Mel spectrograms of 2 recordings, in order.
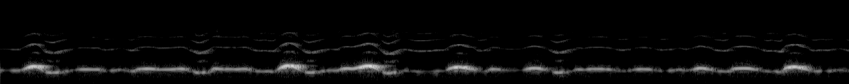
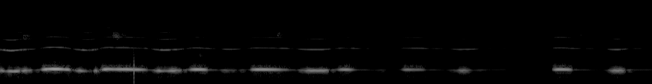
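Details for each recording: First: Metal detector on upgraded GPX-5000-type boards in mono mode, no noise-control or frequency changes: wavering mid-pitched threshold tone swelling and dipping randomly, target lost in the noise; the coils are not properly balanced. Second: Pulse-induction metal detector on redesigned GPX-5000 upgrade boards, bench demo at about a third gain through the speaker, coil swung over a target: clean steady warbling target tones with no hiss or crackle; circuitry balanced, no noise.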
